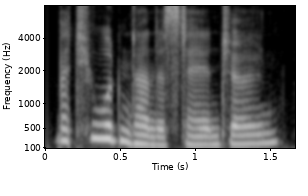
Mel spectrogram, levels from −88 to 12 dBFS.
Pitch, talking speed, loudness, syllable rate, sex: 200 Hz, 180 wpm, -17 LUFS, 4.7 syllables/s, female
